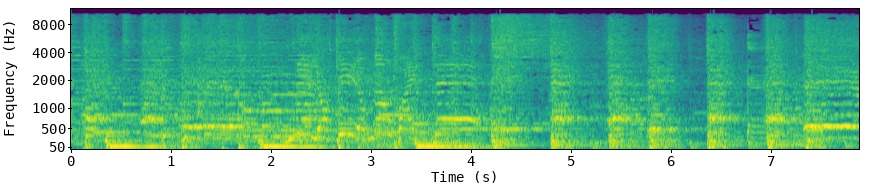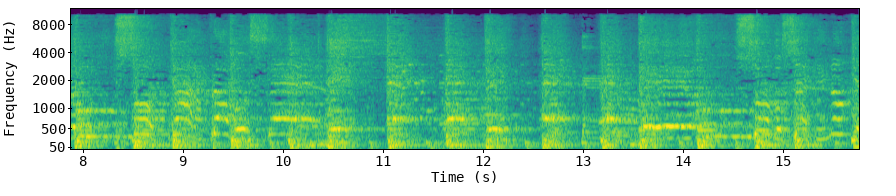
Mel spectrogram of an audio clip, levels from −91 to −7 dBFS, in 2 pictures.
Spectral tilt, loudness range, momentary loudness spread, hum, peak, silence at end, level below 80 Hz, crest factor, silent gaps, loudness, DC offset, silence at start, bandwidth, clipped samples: -4.5 dB/octave; 2 LU; 5 LU; none; 0 dBFS; 0 s; -22 dBFS; 12 dB; none; -12 LUFS; under 0.1%; 0 s; 11 kHz; under 0.1%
